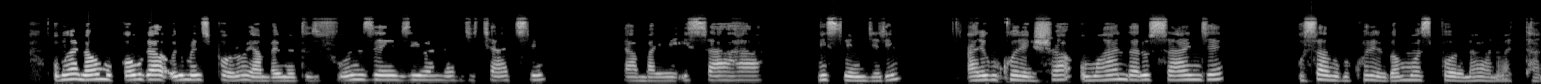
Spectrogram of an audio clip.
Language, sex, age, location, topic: Kinyarwanda, female, 18-24, Kigali, health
